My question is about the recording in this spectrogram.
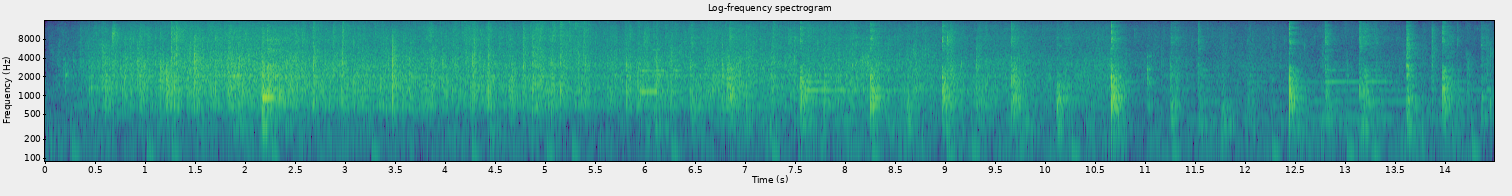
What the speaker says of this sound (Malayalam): എൻ്റെ ഉള്ളി മുളകും മൂത്തിട്ടുണ്ട്. അതിലേക്ക് നമുക്ക് മുരിങ്ങയില ഇട്ട് കൊടുക്കാം.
